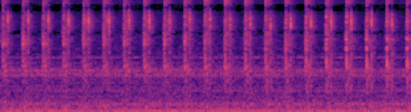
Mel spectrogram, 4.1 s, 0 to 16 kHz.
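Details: Low-intensity extracorporeal shockwave therapy on a young man's Achilles tendonitis, follow-up after a PRP injection, applied from outside toward the point of maximal tenderness; rapid regular sharp clicks, about 150 a minute, over a low hum.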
